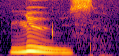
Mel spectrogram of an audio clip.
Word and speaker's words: lose: Dan untuk bunyi huruf O itu berbunyi seperti huruf U bunyinya. Dan agak dipanjangkan sedikit. Jadi bacaannya seperti lose. Dan huruf S ini dilafalkan menyerupai bunyi Z.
